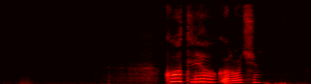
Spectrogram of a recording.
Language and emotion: Russian, sad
